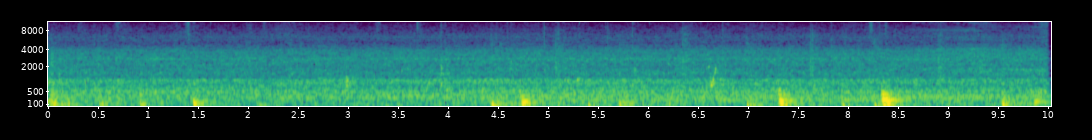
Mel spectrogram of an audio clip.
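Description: A silicone spatula stirring liquid soap batter of melted oils and goat milk in a plastic container: quiet sloshing, with a few soft knocks of the spatula against the container.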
